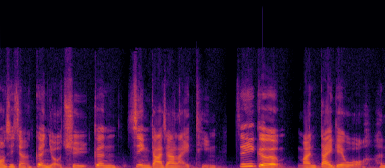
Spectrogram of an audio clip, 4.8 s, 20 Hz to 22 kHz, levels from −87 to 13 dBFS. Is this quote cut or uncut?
cut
